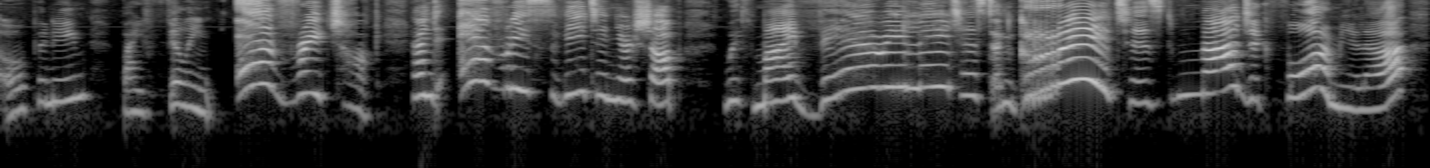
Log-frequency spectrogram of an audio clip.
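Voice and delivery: Grand High Witch unveiling her magic formula; accented witch. A narrator's reading. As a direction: present the formula with proud menace. Holds the witch voice.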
